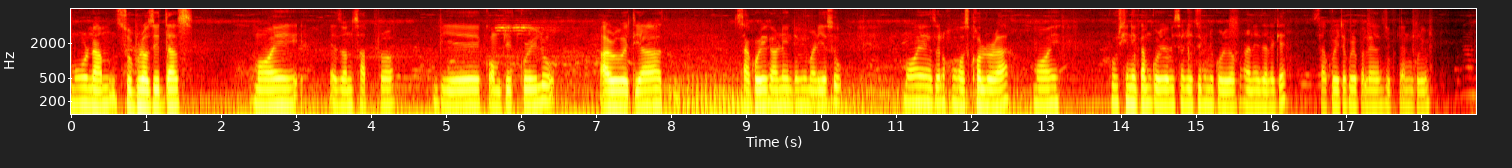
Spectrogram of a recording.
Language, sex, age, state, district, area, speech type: Assamese, male, 18-30, Assam, Sonitpur, rural, spontaneous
